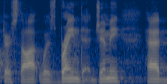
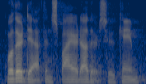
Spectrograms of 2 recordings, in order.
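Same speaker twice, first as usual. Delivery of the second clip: normal talking voice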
